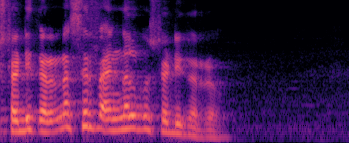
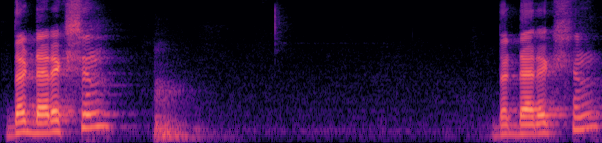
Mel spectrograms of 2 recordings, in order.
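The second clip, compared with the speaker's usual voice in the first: slow dictation with long pauses; dictado en clase; 4 semitones lower, much slower than usual. Acted. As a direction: dictate phrase by phrase for students writing it down. Dictates notes to students.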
